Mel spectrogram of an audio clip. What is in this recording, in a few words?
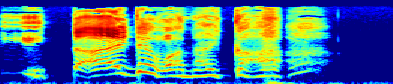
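girl, "itaidehanaika"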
